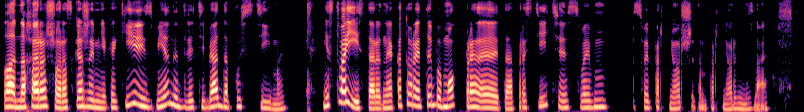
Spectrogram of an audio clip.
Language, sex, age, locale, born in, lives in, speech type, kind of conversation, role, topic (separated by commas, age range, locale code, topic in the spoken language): Russian, female, 40-44, ru-RU, Ukraine, Spain, conversation, unstructured, none, Почему люди изменяют, даже если любят?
